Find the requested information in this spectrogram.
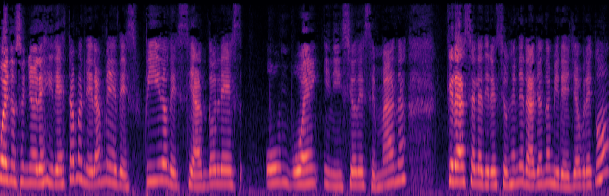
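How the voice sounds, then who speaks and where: With a Venezuelan accent, a woman speaks in a high pitch at a moderate pace, her tone animated and her pitch variation ordinary. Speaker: radio host. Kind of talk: radio talk show. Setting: radio studio.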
